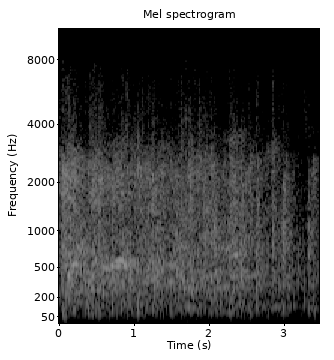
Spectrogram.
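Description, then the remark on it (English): A large group claps hands to the Lord in a dense, sustained burst of applause that fills the space steadily, with no voices standing out above it. “Come on, clap your hands to the Lord right now.”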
